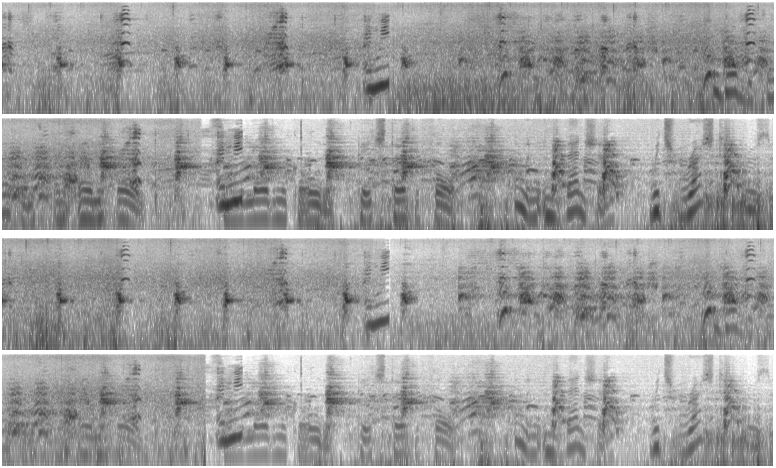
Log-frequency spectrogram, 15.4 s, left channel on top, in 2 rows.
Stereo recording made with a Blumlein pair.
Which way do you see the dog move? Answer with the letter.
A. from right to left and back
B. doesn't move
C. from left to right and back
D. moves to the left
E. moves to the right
D.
